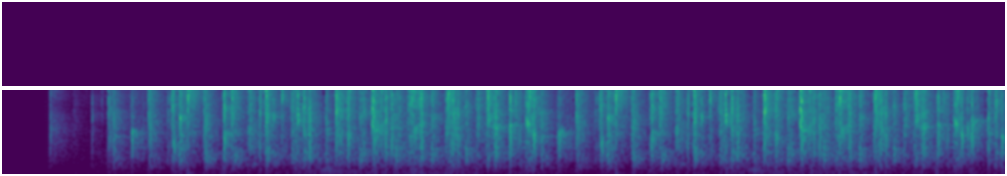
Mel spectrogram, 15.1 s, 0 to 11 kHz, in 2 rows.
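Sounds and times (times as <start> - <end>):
hands clapping: 7.9 - 15.0.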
